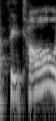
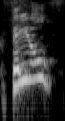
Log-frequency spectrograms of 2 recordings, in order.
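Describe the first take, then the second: First: "Fatal" with a full "tall" ending; second syllable stressed. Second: "Fatal" like the ordinary word, FAY-tl; first syllable stressed. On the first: Vlogger unsure of a developer's name, Fatal said fay-TALL. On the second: Vlogger trying the other reading of a name, Fatal said FAY-tl. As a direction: say "Fatal" with a weak, swallowed ending. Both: Shown as a demonstration. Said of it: "How do you say".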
